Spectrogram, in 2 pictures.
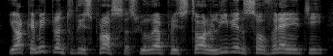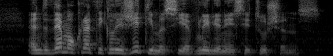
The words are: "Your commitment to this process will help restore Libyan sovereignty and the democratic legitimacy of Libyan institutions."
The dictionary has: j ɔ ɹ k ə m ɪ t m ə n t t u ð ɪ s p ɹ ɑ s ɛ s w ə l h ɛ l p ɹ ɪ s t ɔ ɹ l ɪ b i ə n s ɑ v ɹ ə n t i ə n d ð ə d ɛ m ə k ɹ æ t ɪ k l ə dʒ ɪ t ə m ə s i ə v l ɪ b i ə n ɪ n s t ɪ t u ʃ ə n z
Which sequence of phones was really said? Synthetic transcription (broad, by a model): j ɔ ɹ k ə m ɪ t m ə n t t u ð ɪ s p ɹ ɑ s ɛ s w ə l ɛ p ɹ ɪ s t ɔ ɹ l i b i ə n s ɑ v ɹ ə n t i ə n d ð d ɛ m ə k ɹ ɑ t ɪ k l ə ʒ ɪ t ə m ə s i ə v l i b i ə n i n s t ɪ t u ʃ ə n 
